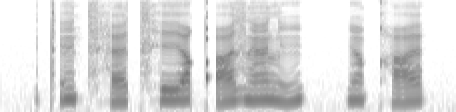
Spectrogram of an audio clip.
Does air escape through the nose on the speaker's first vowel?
yes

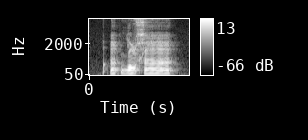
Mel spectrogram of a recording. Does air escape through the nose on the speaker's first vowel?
yes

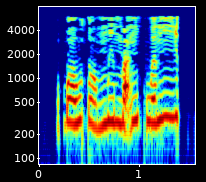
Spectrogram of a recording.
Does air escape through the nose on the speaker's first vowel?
no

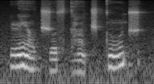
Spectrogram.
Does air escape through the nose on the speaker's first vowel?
yes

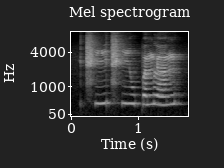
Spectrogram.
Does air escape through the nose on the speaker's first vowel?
no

